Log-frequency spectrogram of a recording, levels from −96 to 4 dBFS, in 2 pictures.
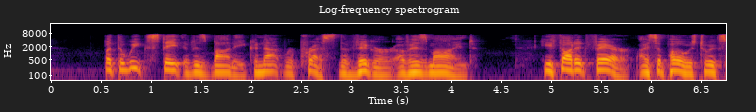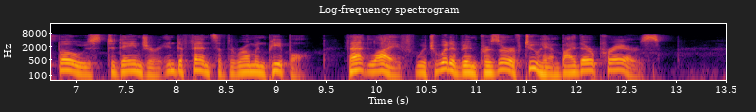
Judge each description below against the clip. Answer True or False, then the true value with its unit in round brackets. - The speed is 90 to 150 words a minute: False (185 wpm)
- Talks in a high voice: False (140 Hz)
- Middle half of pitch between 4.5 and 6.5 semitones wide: True (5.0 semitones)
